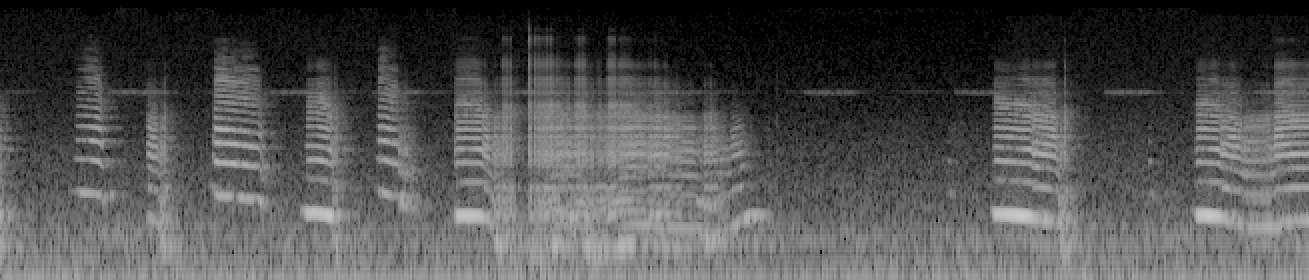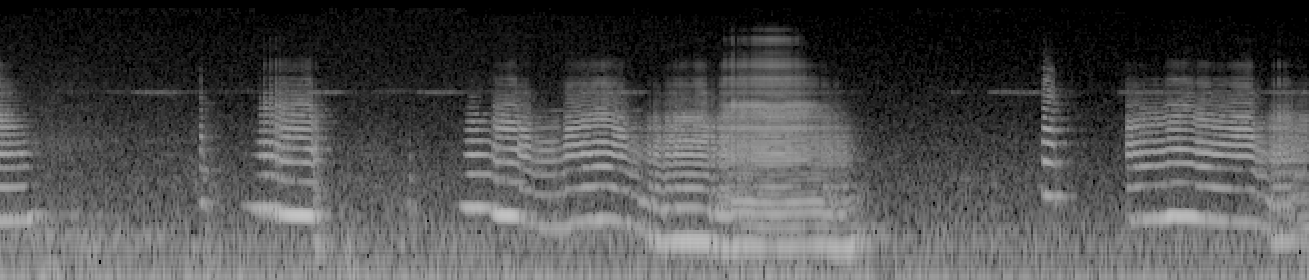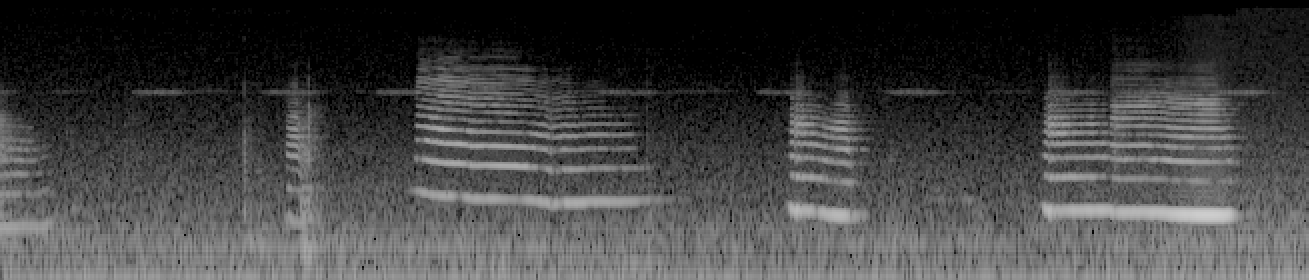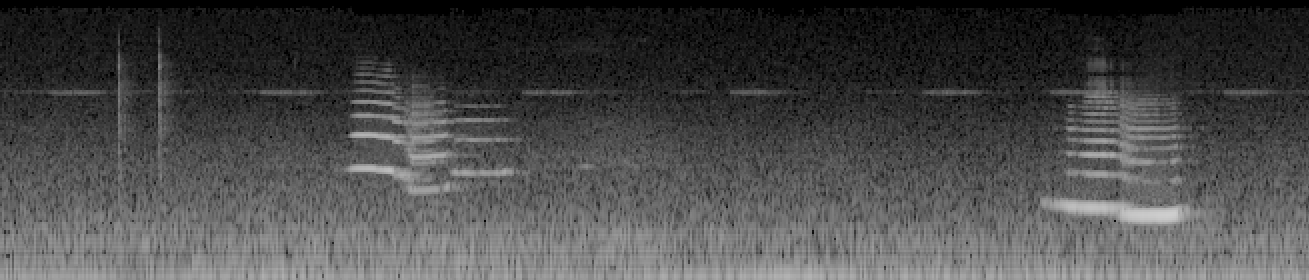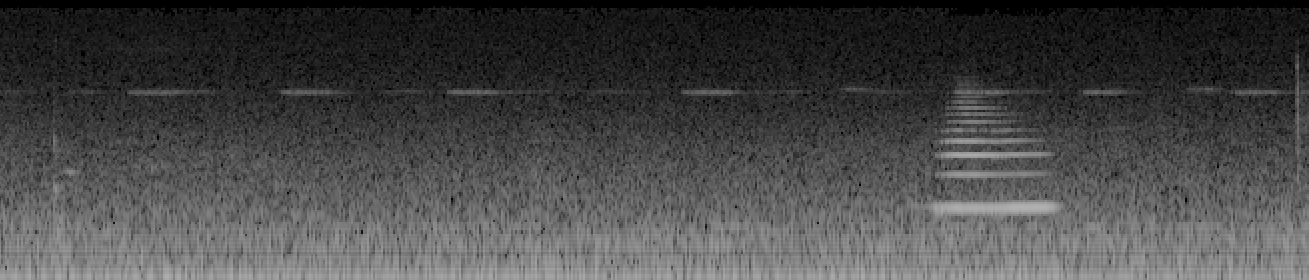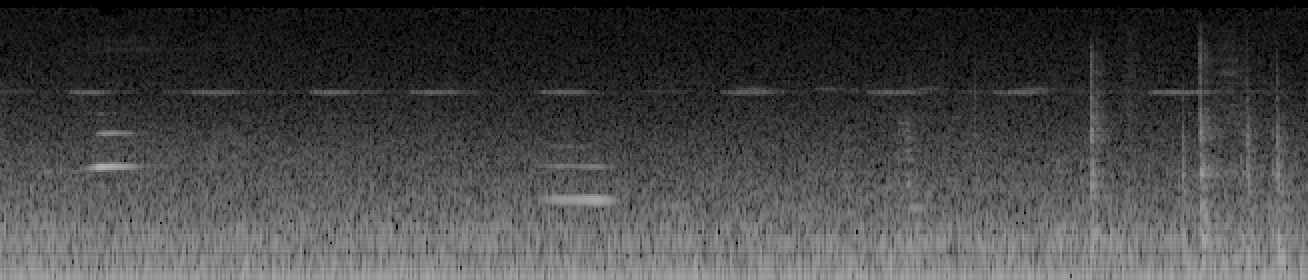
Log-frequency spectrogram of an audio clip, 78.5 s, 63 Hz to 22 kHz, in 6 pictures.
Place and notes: Mladinska, Maribor, Slovenia - late night creaky lullaby for cricket/13
cricket outside, exercising creaking with wooden doors inside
